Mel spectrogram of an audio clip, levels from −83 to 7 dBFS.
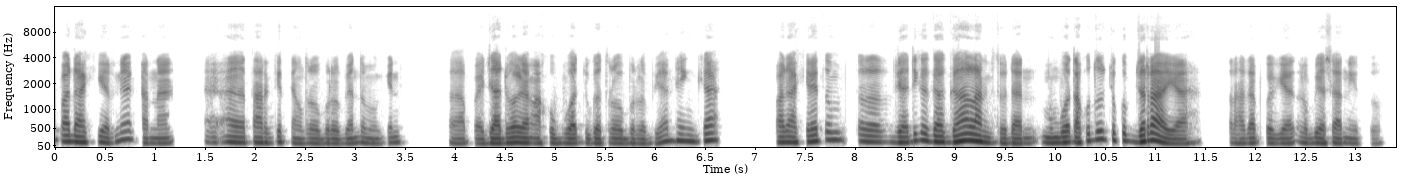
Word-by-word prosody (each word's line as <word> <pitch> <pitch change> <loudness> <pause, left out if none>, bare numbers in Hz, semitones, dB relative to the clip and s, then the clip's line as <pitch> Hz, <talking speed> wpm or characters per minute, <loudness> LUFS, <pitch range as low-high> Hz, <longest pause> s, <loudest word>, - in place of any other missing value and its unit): pada 155 -5 +2
akhirnya 145 - -3
karena, 120 +1 -3 0.3
eee 135 - -9 0.2
eee, - - +1
target 130 +1 -2
yang 115 - -3
terlalu 115 0 -4
berlebihan 115 +2 -3
tuh 130 - -3
mungkin, 120 +3 -6 0.5
eee, 115 -4 -7
apa, 110 -4 -5
ya, 115 +1 +3
jadwal 130 +3 +3
yang 125 -2 +3
aku 120 0 -3
buat 120 +1 -1
juga 115 0 -2
terlalu 115 -2 -2
berlebihan, 120 +8 -3
hingga 175 +2 +1 0.5
pada 140 -1 +1
akhirnya 150 +4 +2
tuh 200 +3 -2 0.2
terjadi 145 +2 0
kegagalan, 155 0 +6
gitu, 120 -3 -3
dan 120 +1 -1
membuat 130 +2 +2
aku 130 +7 +1
tuh 215 +4 +1
cukup 180 -2 -3
jera, 170 +2 +7
ya, 110 -1 +1 0.4
terhadap 120 0 -4
kegia 120 +1 -2
kebiasaan 120 -1 -2
itu. 110 0 -15
130 Hz, 175 wpm, -22 LUFS, 120-150 Hz, 0.5 s, jera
